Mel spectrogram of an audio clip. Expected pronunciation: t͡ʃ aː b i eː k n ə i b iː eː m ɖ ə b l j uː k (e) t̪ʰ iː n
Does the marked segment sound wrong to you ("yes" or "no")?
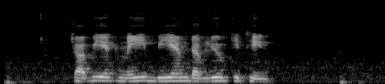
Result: yes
